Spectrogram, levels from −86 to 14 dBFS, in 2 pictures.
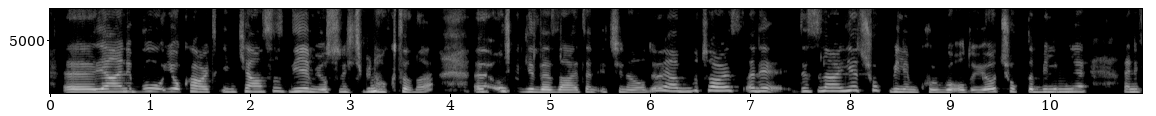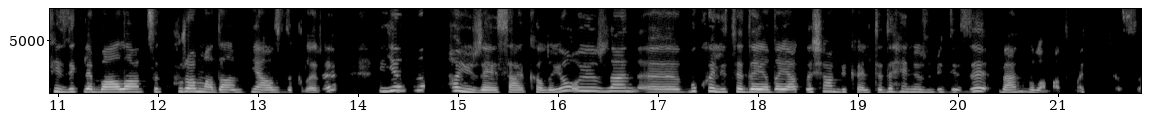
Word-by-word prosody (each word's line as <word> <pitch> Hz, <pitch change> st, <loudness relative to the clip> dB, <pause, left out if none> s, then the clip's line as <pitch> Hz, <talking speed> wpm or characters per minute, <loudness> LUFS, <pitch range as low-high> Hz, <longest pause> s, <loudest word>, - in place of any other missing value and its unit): eee, 230 Hz, -, +1 dB, 0.3 s
yani, 255 Hz, 0 st, +4 dB
bu 275 Hz, -1 st, 0 dB
"Yok 265 Hz, +1 st, 0 dB
artık, 245 Hz, -3 st, 0 dB
imkânsız." 255 Hz, +2 st, -2 dB
diyemiyorsun 245 Hz, -3 st, +3 dB
hiçbir 245 Hz, +4 st, 0 dB
noktada. 240 Hz, -3 st, +1 dB, 0.5 s
Eee, 255 Hz, -, +3 dB, 0.2 s
o -, -, +4 dB
şekilde 235 Hz, -2 st, +2 dB
zaten 215 Hz, +1 st, -2 dB
içine 225 Hz, -1 st, -7 dB
alıyor. 210 Hz, -2 st, -4 dB
Yani, 300 Hz, +3 st, 0 dB
bu 340 Hz, -, -4 dB
tarz, 345 Hz, -1 st, +2 dB
hani, 300 Hz, -1 st, 0 dB, 0.3 s
diziler 315 Hz, +2 st, 0 dB
ya 335 Hz, +4 st, +3 dB
çok 375 Hz, -2 st, -4 dB
bilim 240 Hz, -3 st, -2 dB
kurgu 215 Hz, +1 st, 0 dB
oluyor 435 Hz, -, +1 dB
çok 270 Hz, -3 st, -6 dB
da 230 Hz, -3 st, +2 dB
bilimle, 245 Hz, 0 st, -2 dB, 0.4 s
hani, 245 Hz, 0 st, -2 dB
fizikle 255 Hz, -1 st, +1 dB
bağlantı 245 Hz, +1 st, +5 dB, 0.2 s
kuramadan 230 Hz, -6 st, +2 dB
yazdıkları 210 Hz, -, -3 dB, 0.4 s
ya 315 Hz, +5 st, +2 dB
da 365 Hz, +1 st, -9 dB, 0.3 s
daha 335 Hz, -, +4 dB
yüzeysel 210 Hz, -5 st, +1 dB
kalıyor. 210 Hz, -, -1 dB
O -, -, 0 dB
yüzden, 305 Hz, -1 st, 0 dB
eee, 235 Hz, 0 st, -1 dB
bu 295 Hz, +3 st, -1 dB
kalitede 250 Hz, -5 st, +3 dB
ya 235 Hz, -1 st, +7 dB
da 245 Hz, -, +4 dB
yaklaşan 235 Hz, +1 st, +1 dB
bir 220 Hz, -, -5 dB
kalitede 215 Hz, +4 st, -4 dB
henüz 230 Hz, -4 st, -5 dB
bir 230 Hz, -3 st, -10 dB
dizi 240 Hz, +7 st, 0 dB
ben 230 Hz, +3 st, -3 dB
bulamadım 200 Hz, -2 st, -8 dB
açıkçası. -, -, -11 dB
245 Hz, 150 wpm, -25 LUFS, 225-280 Hz, 0.5 s, ya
